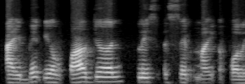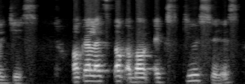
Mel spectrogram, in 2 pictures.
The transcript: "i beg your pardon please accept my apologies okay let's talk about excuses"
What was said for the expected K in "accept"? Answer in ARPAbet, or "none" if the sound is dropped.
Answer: none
